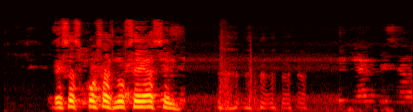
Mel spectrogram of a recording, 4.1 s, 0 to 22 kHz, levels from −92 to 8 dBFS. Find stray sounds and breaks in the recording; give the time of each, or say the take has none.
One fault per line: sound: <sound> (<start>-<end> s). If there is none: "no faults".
sound: laugh (2.2-3.2 s)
